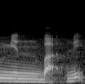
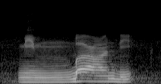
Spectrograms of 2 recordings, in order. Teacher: Karena di sini kasusnya adalah nun sukun, maka nun sukunnya ditukarkan. Ditukarkan dengan apa? Dengan mim. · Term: iqlab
